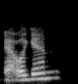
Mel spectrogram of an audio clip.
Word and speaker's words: Allegan: It's Allegan County, A L L E G A N.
